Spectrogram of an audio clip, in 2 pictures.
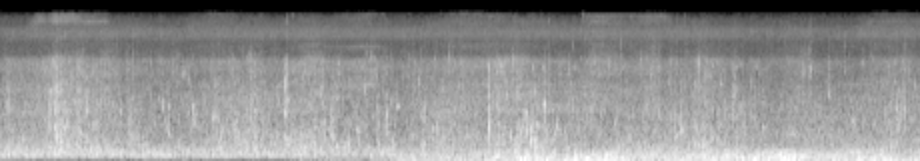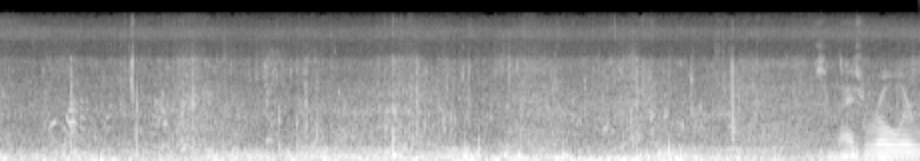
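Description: Kayak paddling out along the shore of Hope Island, with steady wind buffeting the microphone and water sloshing around the hull throughout, fairly loud and continuous with no talk.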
